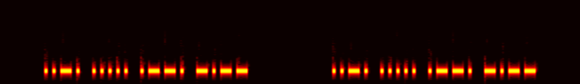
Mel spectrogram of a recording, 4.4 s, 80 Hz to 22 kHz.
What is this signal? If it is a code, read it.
Morse code, heard as a keyed tone, about 40 wpm, 700 Hz. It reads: F5PY F5PY
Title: DXCC-100 Call Signs - 4 Characters - Repeated 2x - 40wpm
